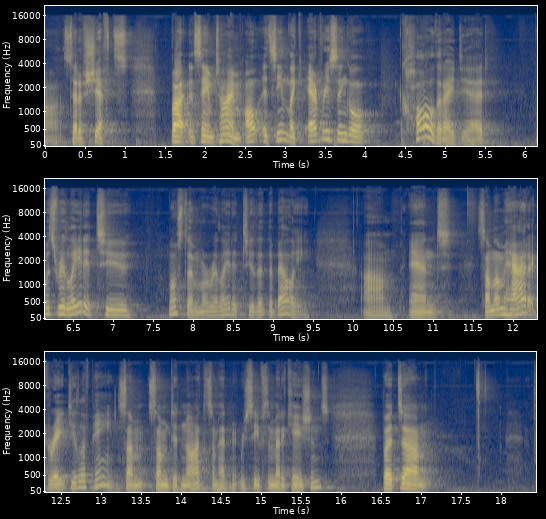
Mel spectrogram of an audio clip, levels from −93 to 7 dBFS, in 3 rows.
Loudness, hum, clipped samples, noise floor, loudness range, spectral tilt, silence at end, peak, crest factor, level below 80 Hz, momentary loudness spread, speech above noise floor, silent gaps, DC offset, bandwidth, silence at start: -20 LUFS; none; under 0.1%; -51 dBFS; 9 LU; -3.5 dB/octave; 0 s; 0 dBFS; 22 dB; -56 dBFS; 15 LU; 30 dB; none; under 0.1%; 17.5 kHz; 0 s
